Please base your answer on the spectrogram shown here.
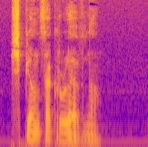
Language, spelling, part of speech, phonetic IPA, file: Polish, śpiąca królewna, noun, [ˈɕpʲjɔ̃nt͡sa kruˈlɛvna], Pl-śpiąca królewna.ogg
